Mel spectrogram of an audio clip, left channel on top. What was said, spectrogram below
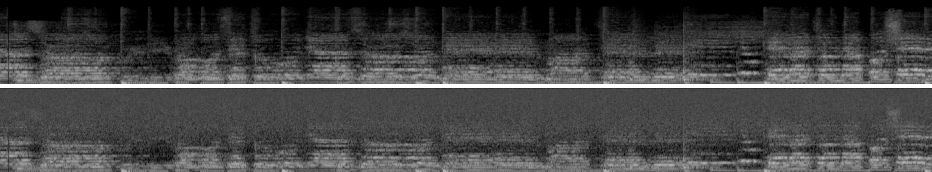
roho zetu hujazwa neema tele. Kila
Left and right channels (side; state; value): right; noise; hiss, 3 dB below the sound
